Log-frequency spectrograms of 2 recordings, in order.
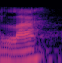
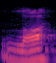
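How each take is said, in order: First: The l sound is thin and light. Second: The l sound is heavy and dark. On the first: The speaker calls it wrong. "bukan lah" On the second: The speaker calls it right. "lamnya dibaca tafkhim tebal"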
